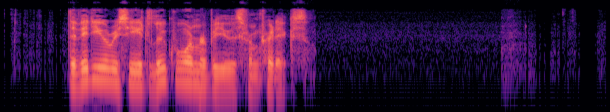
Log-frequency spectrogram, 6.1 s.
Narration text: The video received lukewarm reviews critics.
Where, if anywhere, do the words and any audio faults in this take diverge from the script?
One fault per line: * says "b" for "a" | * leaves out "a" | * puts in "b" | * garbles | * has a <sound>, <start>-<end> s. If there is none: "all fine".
* puts in "from"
